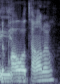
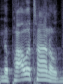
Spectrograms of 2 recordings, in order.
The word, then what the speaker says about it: Napolitano: But to get back on this whole DACA thing, the former Homeland Security Secretary Janet, and I'm going to murder her last name, Napa Latina, whatever. Janet, that's what we're going to call her. If you know how to say it better than me, say Napolitano. – It. Napolitano. There you go.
